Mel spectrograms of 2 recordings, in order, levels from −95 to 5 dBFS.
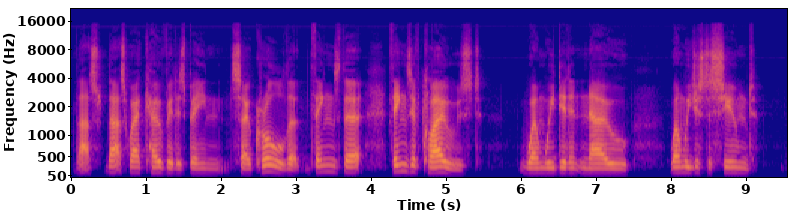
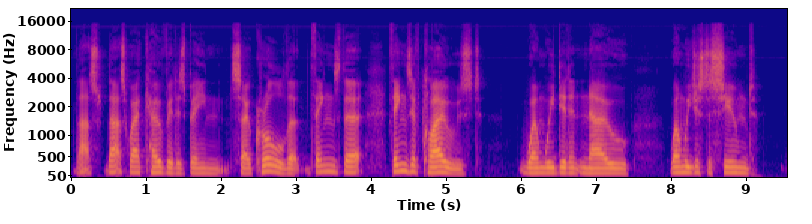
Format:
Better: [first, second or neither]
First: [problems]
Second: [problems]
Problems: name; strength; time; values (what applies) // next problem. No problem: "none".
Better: second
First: thin; somewhat; fading below 300 Hz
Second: none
